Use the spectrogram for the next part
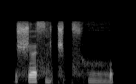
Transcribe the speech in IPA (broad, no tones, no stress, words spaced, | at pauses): ʃəsa̤t͡ʃ t͡sʰo̤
